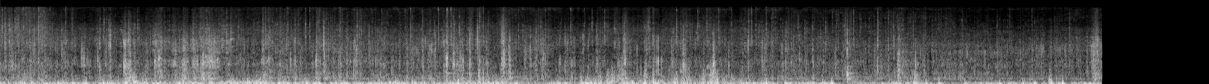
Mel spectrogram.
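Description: Wind rumbles loudly past.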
